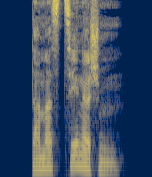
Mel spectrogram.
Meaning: strong dative masculine/neuter singular of damaszenisch
- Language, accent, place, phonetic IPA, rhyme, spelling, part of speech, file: German, Germany, Berlin, [ˌdamasˈt͡seːnɪʃm̩], -eːnɪʃm̩, damaszenischem, adjective, De-damaszenischem.ogg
